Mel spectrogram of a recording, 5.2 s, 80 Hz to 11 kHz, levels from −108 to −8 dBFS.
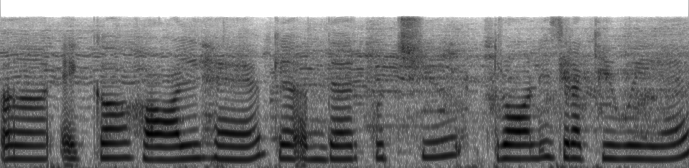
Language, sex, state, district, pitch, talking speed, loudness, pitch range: Hindi, female, Andhra Pradesh, Anantapur, 265 Hz, 125 wpm, -16 LUFS, 255-275 Hz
